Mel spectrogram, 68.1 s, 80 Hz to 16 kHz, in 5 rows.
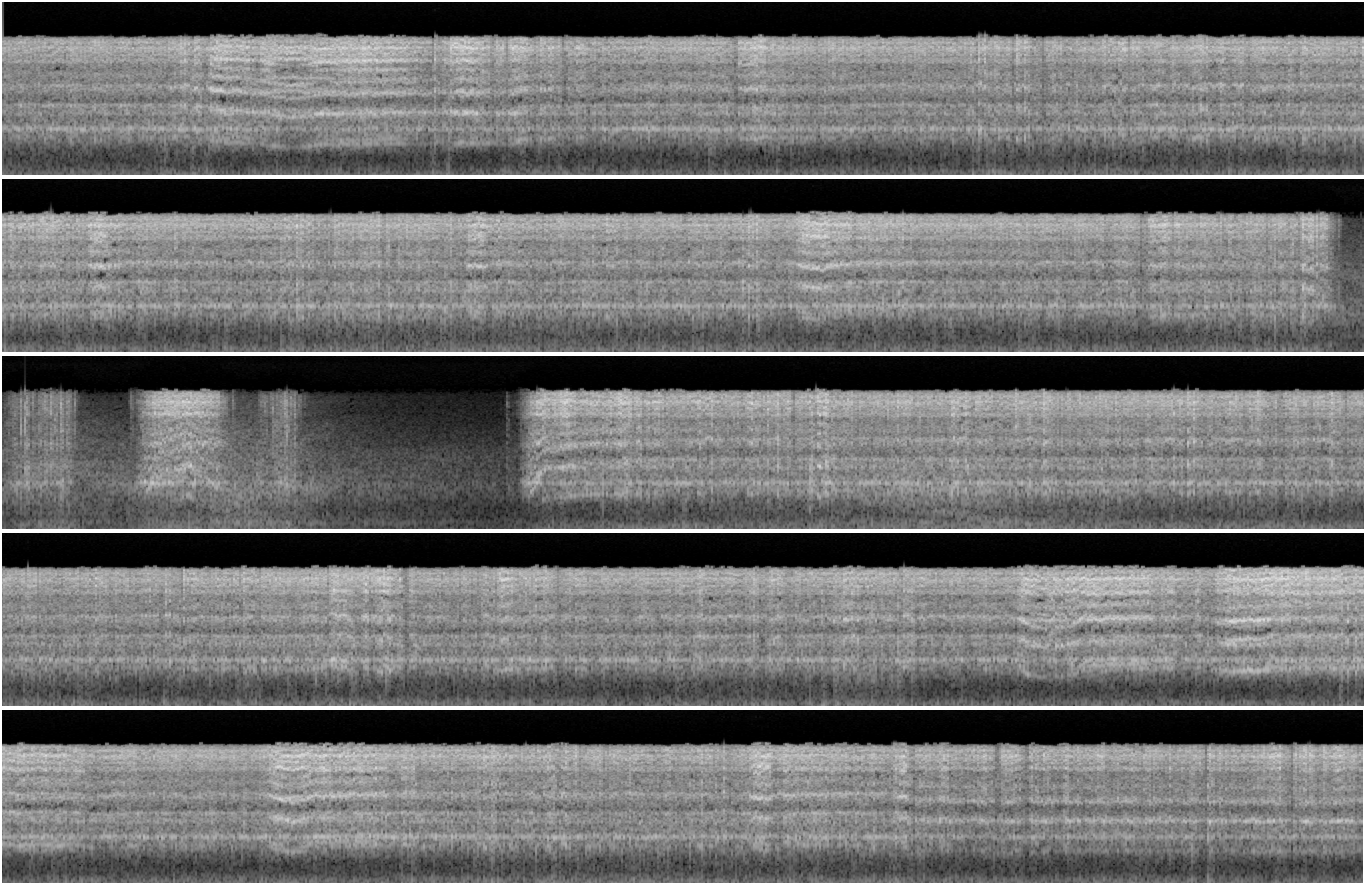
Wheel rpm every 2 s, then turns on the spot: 230, 200, 210, 230, 230, 230, 240, 230, 230, 230, 230, 230, 230, 90, 50, 10, 140, 230, 240, 230, 230, 240, 230, 230, 230, 230, 220, 230, 220, 230, 230, 230, 200, 200.
26-32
